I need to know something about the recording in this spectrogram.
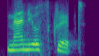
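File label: "manuscript", Indian English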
